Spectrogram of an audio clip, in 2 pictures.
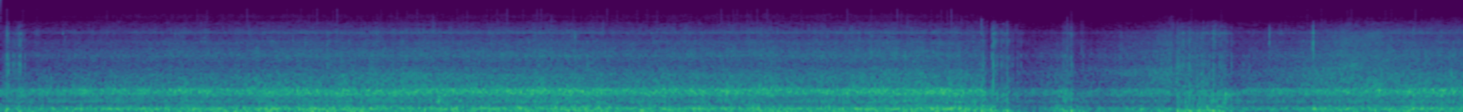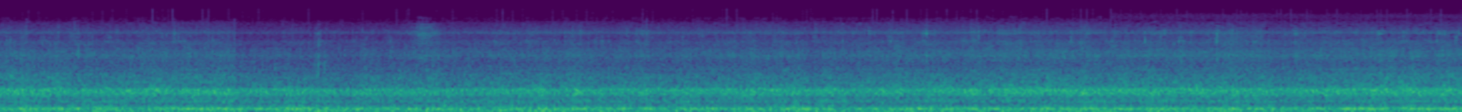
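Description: Steady wind rush on the microphone of a moving bicycle during a road ride, with a brief drop in level about ten seconds in.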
